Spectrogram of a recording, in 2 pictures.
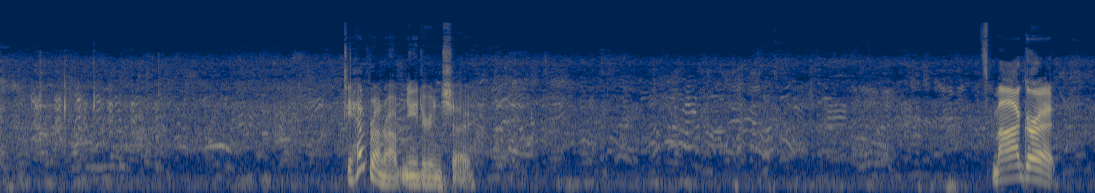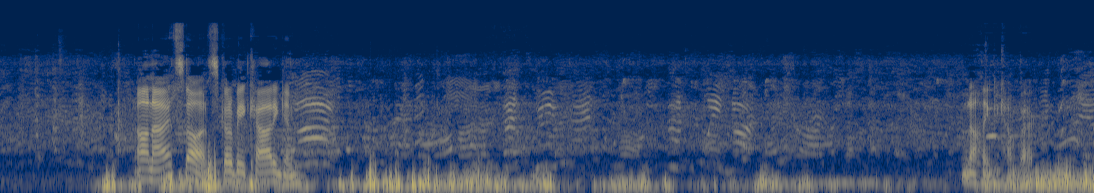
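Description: A crowd of men and women chatters at a distance outdoors.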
